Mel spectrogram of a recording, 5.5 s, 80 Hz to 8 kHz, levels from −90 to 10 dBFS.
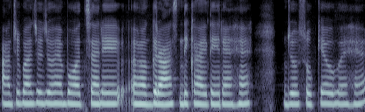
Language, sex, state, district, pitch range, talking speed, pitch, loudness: Hindi, female, Gujarat, Valsad, 235-245 Hz, 165 wpm, 235 Hz, -18 LUFS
